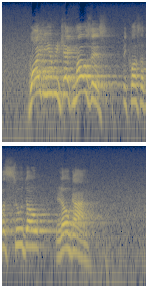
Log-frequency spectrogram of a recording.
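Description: A man speaks with emphasis, heard close through a microphone.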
